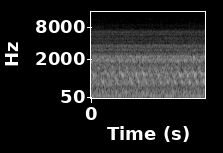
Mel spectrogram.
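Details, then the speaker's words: Lathe turning a relief cut on a trapezoidal tap blank between centres; steady high singing tone from moderate shaft vibration due to the wide cut; normal for a machine tool on this setup. "Bon, que vous avez entendu le phénomène de vibration, c'est normal, hein, une machine-outil ça vibre. C'est normal qu'elle vibre, d'accord."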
